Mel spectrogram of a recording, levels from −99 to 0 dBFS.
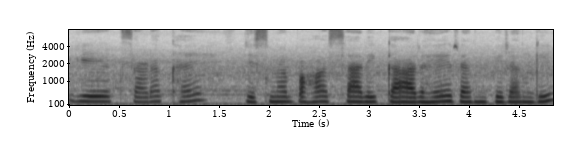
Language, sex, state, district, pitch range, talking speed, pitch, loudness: Hindi, female, Uttar Pradesh, Lucknow, 190-205 Hz, 135 wpm, 195 Hz, -18 LUFS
